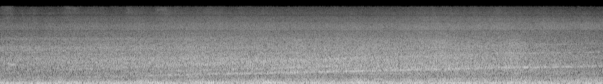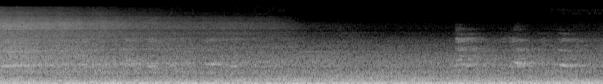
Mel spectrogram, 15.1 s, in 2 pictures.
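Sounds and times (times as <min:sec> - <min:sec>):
train inverter whine: 0:00.0 - 0:15.0
train running rumble: 0:00.0 - 0:15.0.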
